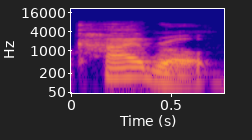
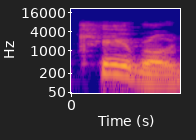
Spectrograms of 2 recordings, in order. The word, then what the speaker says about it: Cairo: The truth of the matter is, Jackie Robinson was born in what you call Cairo, Georgia, and we Southerners call Cairo, Georgia, but it's spelled the same way.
